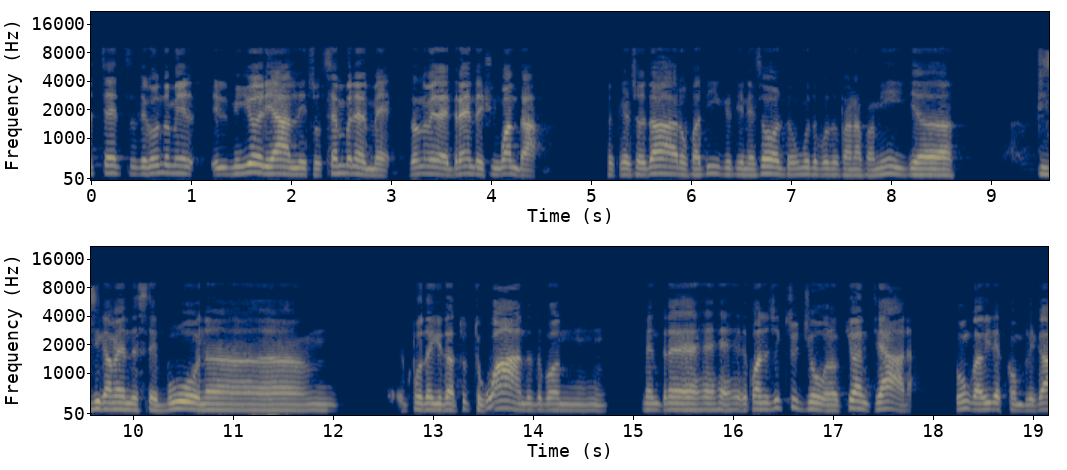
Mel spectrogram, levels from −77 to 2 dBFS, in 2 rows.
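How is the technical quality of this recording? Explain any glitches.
The recording has two problems: lossy-codec damage throughout and one brief level jump.

The damage is likely from AAC compression, with AAC-LC working at a low bitrate that fits roughly 24 kbps. Nothing survives above 9 kHz, and the codec's coarse quantisation is plainly audible, leaving the speech dull and smeared, with warbling or fizzy textures.

From 4.44 to 4.65 s there is a sudden gain jump of about 5 dB. The digital gain steps instantly rather than ramping, likely from a setting applied without smoothing, so the speech and the background noise rise together.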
